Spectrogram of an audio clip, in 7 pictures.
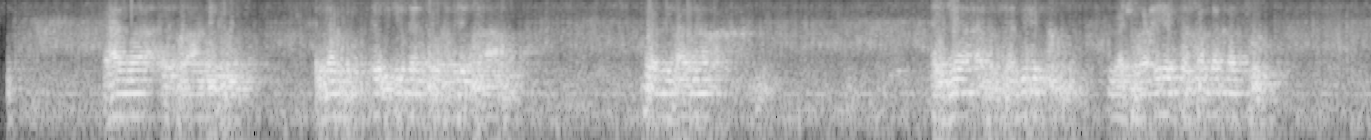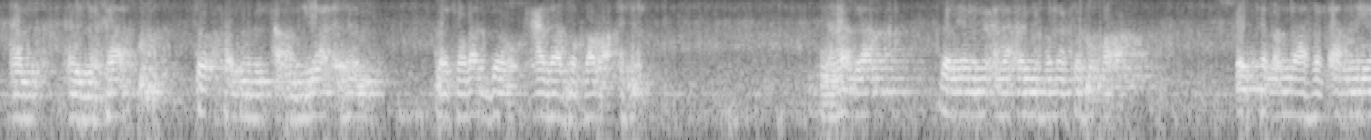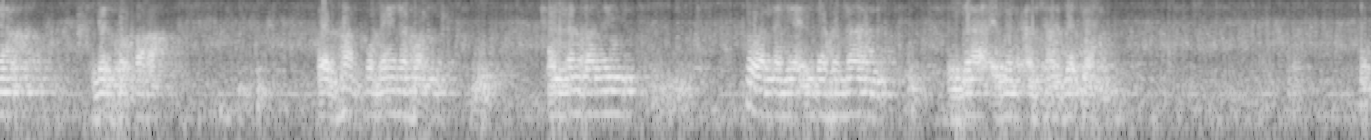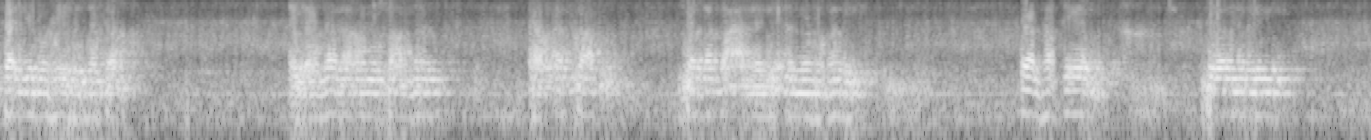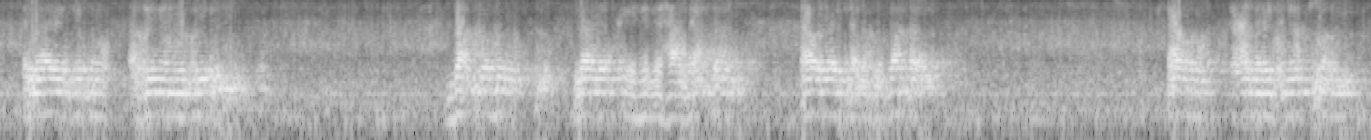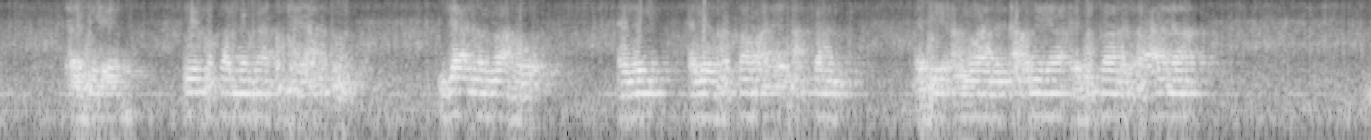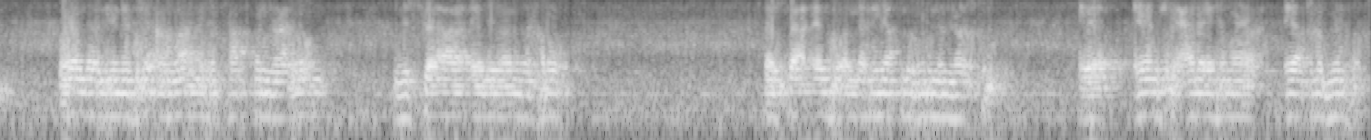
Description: المكتبة الصوتية  تسجيلات - لقاءات  كلمة مجلس مستودع الأوقاف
